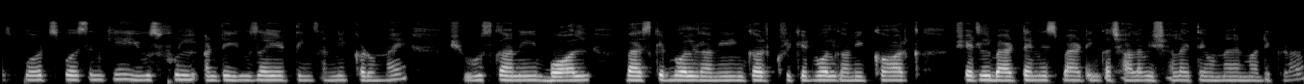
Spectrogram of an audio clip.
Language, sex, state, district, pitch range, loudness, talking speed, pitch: Telugu, female, Andhra Pradesh, Chittoor, 190-205 Hz, -19 LUFS, 145 wpm, 195 Hz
